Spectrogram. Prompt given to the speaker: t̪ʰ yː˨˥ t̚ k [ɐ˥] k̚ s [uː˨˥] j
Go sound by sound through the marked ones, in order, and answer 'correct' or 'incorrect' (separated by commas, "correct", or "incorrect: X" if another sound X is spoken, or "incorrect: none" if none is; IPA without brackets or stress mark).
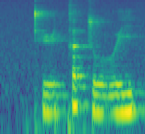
correct, incorrect: uː˨˧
